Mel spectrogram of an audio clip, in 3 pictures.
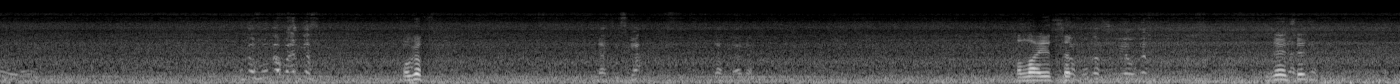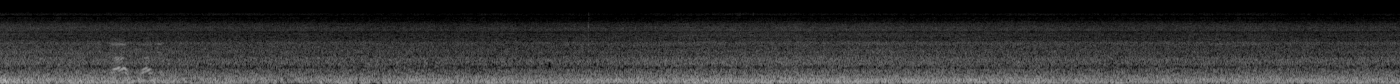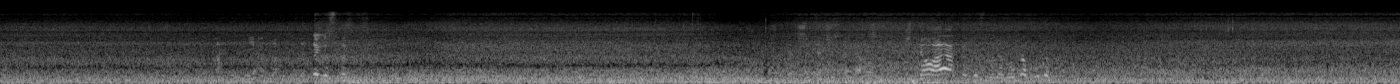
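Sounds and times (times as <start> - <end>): ocean surf roaring: 0.0 - 42.0
wind buffeting microphone: 0.0 - 42.0.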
